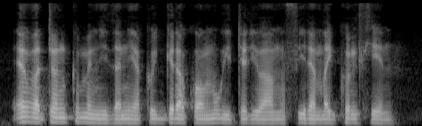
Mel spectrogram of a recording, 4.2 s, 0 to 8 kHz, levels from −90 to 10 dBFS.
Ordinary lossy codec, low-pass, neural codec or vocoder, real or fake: none; none; codec, 16 kHz, 1.1 kbps, Voila-Tokenizer; fake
